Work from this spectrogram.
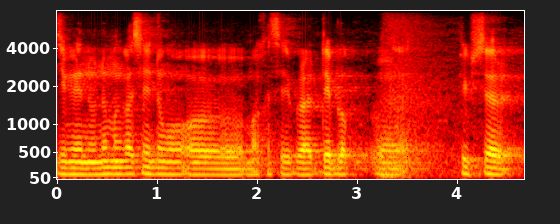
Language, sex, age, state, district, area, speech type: Bodo, male, 30-45, Assam, Chirang, rural, spontaneous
